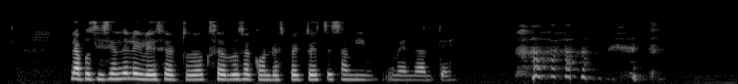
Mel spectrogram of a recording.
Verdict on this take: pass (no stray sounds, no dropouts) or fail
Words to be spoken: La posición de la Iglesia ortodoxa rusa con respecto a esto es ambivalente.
fail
